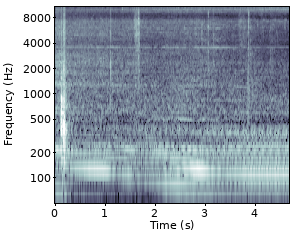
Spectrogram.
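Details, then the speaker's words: Car with cold air intake, revved from the front: engine hum swells after a blip, then revs sink back only slowly instead of dropping straight to idle; owner attributes it to the cold air intake, mentions cleaning throttle body flaps; unconfirmed. "the cold air intake, it be like that. It won't drop that down real quick."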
